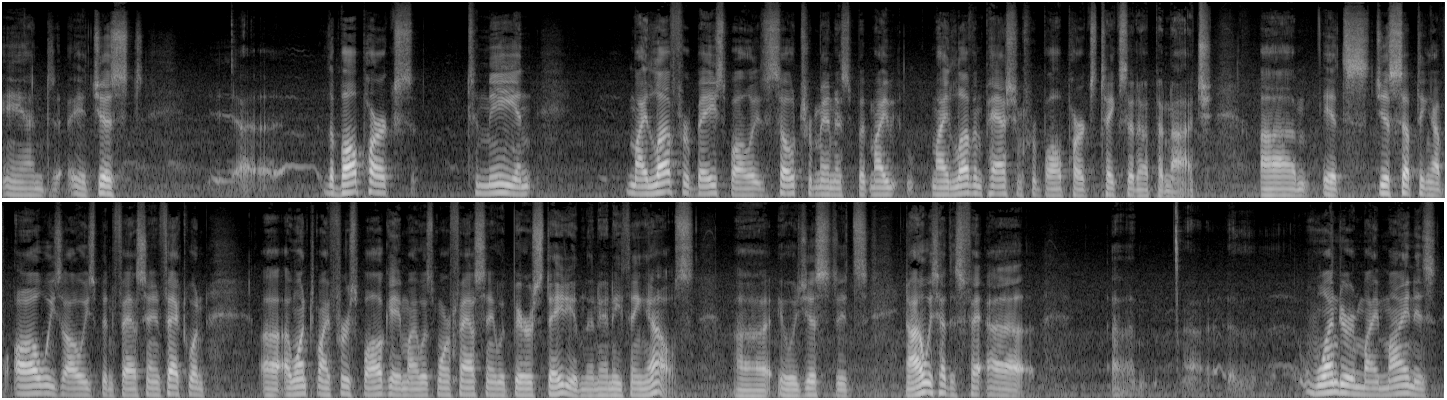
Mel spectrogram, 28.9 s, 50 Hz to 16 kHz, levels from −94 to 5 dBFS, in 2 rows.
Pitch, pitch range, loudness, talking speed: 120 Hz, 115-135 Hz, -23 LUFS, 160 wpm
